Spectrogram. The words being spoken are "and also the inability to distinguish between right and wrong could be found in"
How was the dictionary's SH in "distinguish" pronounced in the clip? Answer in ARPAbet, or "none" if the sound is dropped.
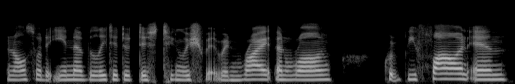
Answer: SH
